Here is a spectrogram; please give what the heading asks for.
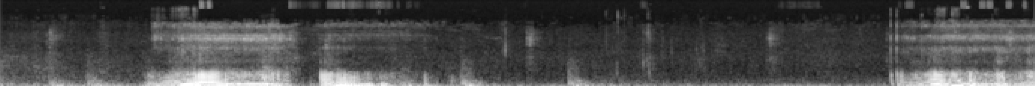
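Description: A Cavalier King Charles Spaniel snores in loud, rough, low rumbles with quieter breaths between.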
